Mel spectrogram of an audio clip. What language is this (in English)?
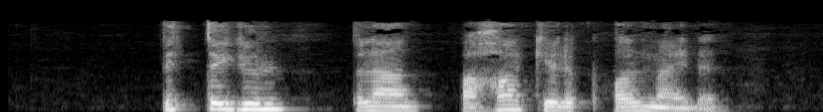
Uzbek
